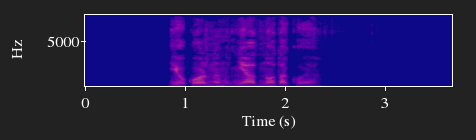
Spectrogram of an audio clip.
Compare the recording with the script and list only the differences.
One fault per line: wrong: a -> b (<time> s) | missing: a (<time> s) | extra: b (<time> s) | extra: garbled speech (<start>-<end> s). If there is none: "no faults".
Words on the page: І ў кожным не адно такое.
no faults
